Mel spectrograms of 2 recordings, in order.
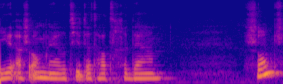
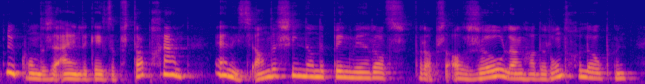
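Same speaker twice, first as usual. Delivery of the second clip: plain reading voice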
